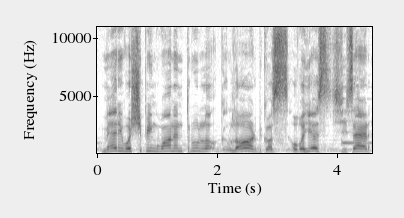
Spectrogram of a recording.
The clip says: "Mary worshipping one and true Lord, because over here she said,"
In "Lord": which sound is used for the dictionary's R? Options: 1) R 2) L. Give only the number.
2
